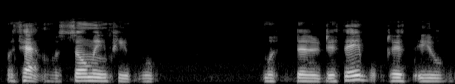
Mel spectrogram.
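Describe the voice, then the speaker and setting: A wheezy middle-aged woman with a sore throat, talking folksy and rambling at home. The sound is muffled and lo-fi, and the room is dry, with no echo. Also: low-pitched. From Wyoming, USA. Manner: folksy, rambling, many fillers. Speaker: vlogger. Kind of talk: casual home vlog chat. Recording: dull lo-fi home recording.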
